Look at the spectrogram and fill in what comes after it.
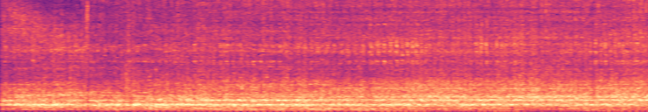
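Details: Suzuki Mollet: a fast, relentless metallic clatter riding over the running engine at a steady rate, an abnormal engine noise with the cause not yet pinned down.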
